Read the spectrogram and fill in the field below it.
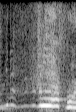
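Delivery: high, loud outraged shout; furious yell. Retold or imitated. Kid thrown off the bridge yells at his teacher, furious and loud. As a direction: yell at the one who threw you in. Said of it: "he's like furious".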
